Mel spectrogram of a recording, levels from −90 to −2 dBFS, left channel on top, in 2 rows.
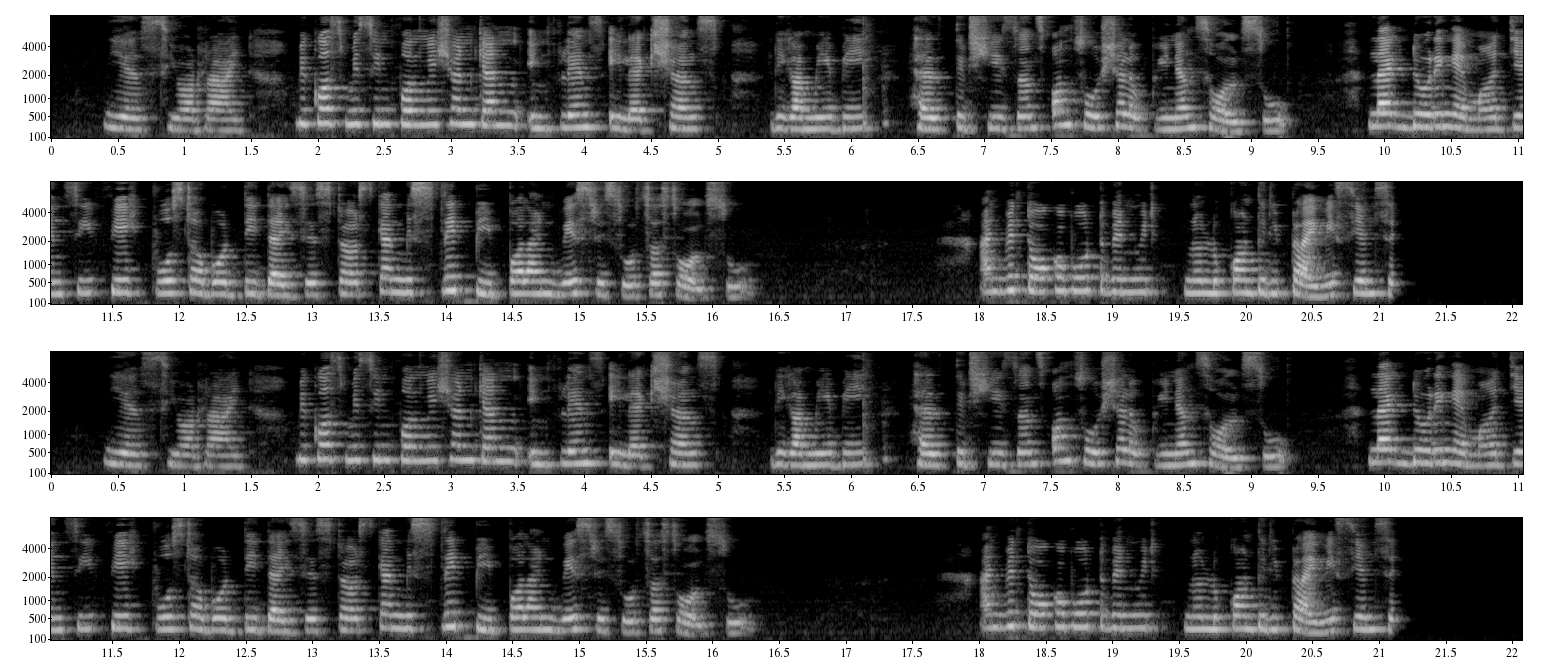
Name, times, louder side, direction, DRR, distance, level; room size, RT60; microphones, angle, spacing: voice 1, 0.4-6.2 6.5-9.3 9.9-16.3 17.8-21.1, left 3 dB, 20° left, 0.5 m, -29 dB
4.1 x 2.6 x 4.6 m
head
